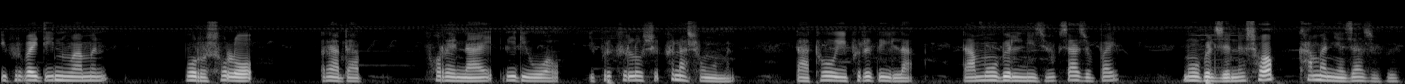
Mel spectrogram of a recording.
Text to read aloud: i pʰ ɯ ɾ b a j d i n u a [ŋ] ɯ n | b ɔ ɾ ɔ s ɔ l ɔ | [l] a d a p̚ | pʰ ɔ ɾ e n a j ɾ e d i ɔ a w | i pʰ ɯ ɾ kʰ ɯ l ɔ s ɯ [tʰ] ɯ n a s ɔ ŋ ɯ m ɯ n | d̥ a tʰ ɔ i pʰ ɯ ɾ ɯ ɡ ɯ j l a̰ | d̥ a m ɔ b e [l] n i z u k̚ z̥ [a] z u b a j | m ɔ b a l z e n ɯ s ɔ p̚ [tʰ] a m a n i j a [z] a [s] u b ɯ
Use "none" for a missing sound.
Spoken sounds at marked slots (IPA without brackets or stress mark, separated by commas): m, ɾ, kʰ, l, a, kʰ, z, z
